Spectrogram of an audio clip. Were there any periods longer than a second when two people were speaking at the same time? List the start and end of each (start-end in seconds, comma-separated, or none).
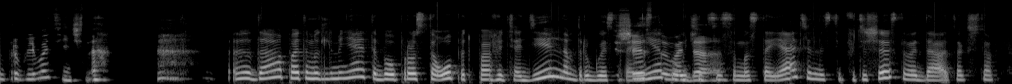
6.0-7.3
